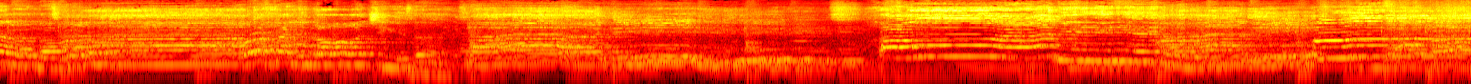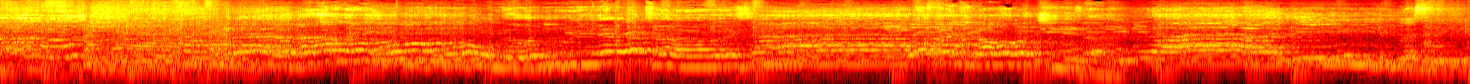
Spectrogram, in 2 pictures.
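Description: Men's gospel vocal group singing live, a lead singer on a microphone with the other voices behind him.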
